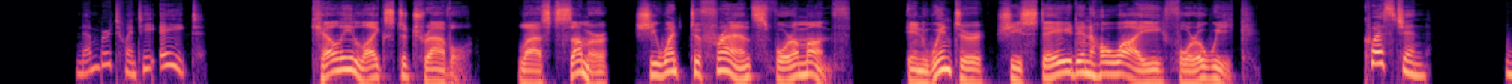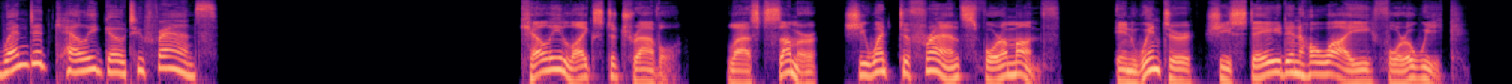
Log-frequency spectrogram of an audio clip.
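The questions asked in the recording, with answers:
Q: Question. When did Kelly go to France?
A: Last summer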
